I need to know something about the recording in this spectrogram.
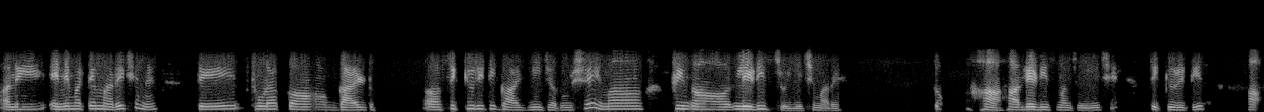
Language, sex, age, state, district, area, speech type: Gujarati, female, 60+, Gujarat, Valsad, rural, conversation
